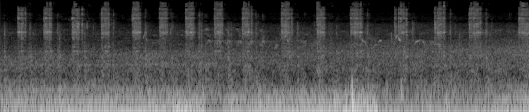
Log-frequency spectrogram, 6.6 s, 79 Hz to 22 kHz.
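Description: A ratchet clicks in quick regular bursts while tightening bolts on the alternator of a 2009 Chrysler Town and Country, close and crisp, with pauses between runs and no talking.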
